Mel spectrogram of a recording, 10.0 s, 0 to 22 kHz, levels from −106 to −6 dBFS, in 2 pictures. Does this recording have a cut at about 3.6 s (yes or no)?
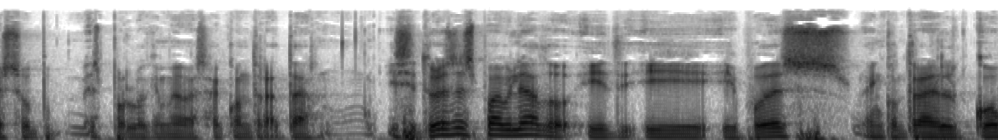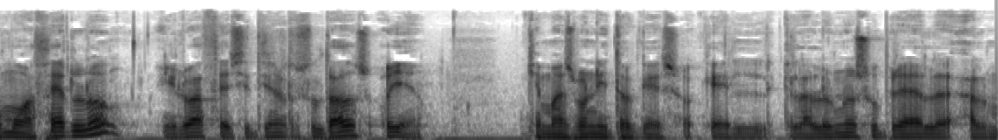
no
